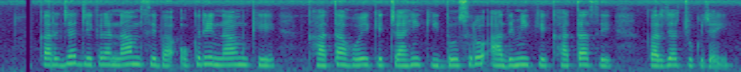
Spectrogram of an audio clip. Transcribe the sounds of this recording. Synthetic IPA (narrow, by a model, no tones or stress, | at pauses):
kɐɾd͡ʒad͡ʒeːkɾanaːmsebaʔʊkɾenaːmke | kʰaːt̪aɦoːeket͡ʃaːɦĩkid̪oːsɾõʔaːd̪mikekʰaːt̪ase | kɐɾd͡ʒat͡ʃʊkd͡ʒa̰ːḭː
